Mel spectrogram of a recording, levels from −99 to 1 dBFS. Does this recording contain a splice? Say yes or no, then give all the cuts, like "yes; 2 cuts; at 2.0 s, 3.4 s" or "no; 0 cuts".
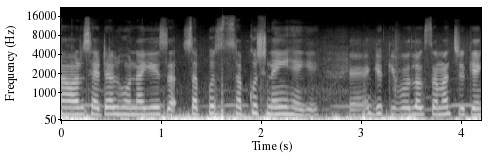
yes; 1 cut; at 2.9 s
